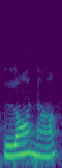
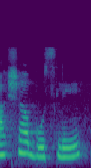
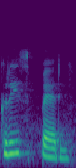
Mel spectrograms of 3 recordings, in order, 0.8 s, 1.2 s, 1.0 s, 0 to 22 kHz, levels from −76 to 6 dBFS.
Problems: none marked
